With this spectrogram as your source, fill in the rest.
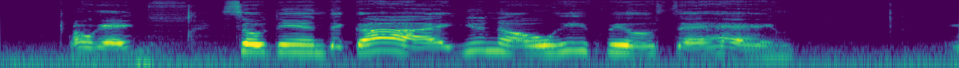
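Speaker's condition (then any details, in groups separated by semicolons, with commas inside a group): ALS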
